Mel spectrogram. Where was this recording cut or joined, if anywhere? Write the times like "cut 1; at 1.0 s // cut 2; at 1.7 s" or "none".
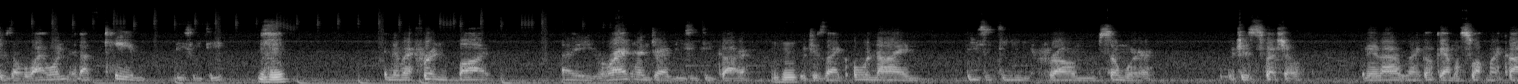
none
